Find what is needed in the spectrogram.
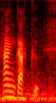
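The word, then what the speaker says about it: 半額: these things and that means it's pronounced han han Haku hanaku H hangaku in Japanese which means half price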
